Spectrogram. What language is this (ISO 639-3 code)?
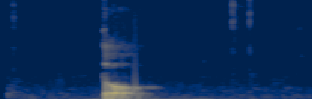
nan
